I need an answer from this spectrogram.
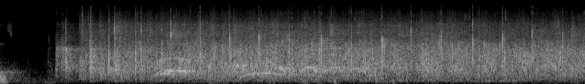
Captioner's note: audience cheering and applauding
